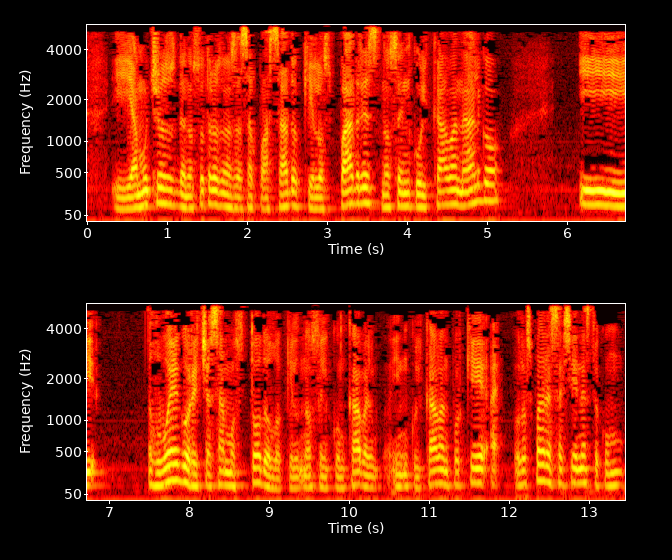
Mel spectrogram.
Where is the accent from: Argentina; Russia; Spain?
Russia; Spanish is a second language; now in Ecuador; Porque en Europa, en Estados Unidos, en mi país, Rusia, los precios de esos productos son bastante elevados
